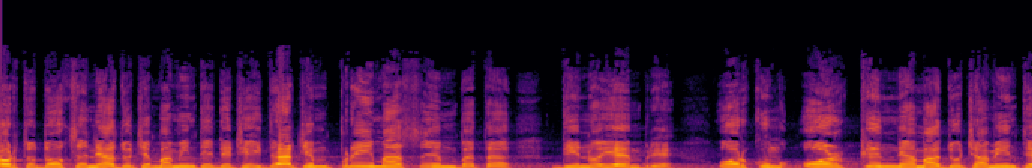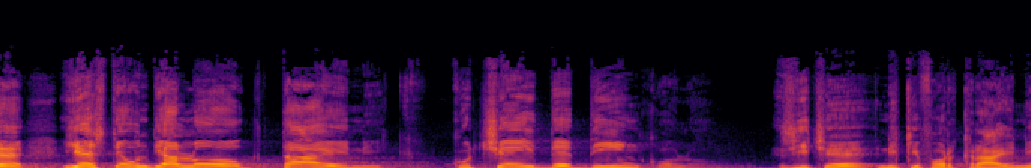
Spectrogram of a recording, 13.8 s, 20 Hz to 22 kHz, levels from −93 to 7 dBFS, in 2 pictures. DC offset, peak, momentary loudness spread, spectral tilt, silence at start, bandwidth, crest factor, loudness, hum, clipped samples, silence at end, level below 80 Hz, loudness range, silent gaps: under 0.1%; -2 dBFS; 10 LU; -5 dB/octave; 0 s; 13.5 kHz; 18 dB; -20 LUFS; none; under 0.1%; 0 s; -68 dBFS; 5 LU; none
